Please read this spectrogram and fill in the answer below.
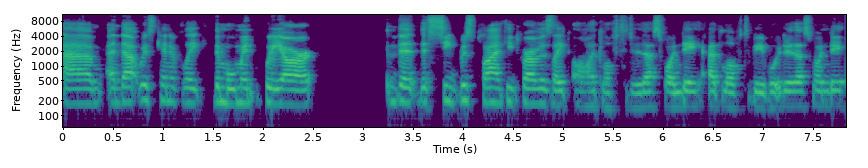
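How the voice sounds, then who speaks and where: A woman with a Scottish accent talks at a fairly quick pace in a fairly low pitch, her intonation fairly even and her loudness swinging widely. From Scotland, small town. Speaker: professional wrestler. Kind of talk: interview.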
